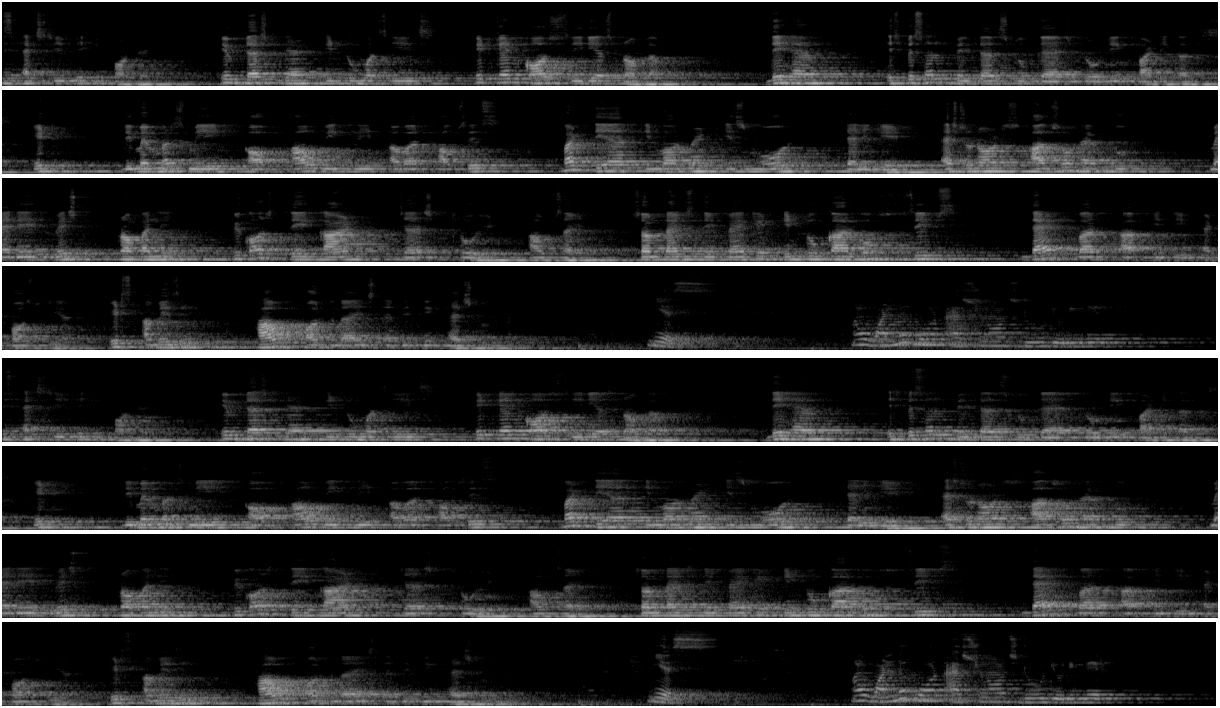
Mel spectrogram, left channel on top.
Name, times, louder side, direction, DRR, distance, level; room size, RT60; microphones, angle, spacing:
voice 1, 0.0-1.5 2.2-4.3 4.7-6.6 7.6-8.2 8.8-12.2 12.5-12.7 13.3-17.1 17.7-20.2 20.6-21.2 21.5-23.5 24.2-25.1 25.5-26.1 26.6-28.6 28.9-29.3 29.6-30.1 30.6-33.8 34.5-37.2 37.6-38.4 39.0-41.5, left 1 dB, 25° left, 4 dB, 1.3 m, -32 dB
voice 2, 42.8-43.5 43.8-43.9 45.0-47.6, right 2 dB, 40° right, 8 dB, 1.0 m, -37 dB
12.5 x 11.0 x 7.8 m, 2.3 s
head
